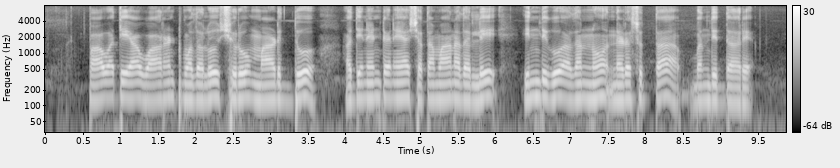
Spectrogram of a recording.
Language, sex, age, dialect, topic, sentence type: Kannada, male, 18-24, Central, banking, statement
